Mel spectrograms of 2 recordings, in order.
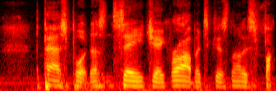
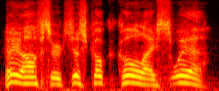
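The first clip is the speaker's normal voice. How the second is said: higher, louder innocent plea to the cop; imitating Jake pleading; 5 semitones higher, 5 dB louder than usual. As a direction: play Jake swearing it's only Coca-Cola.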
